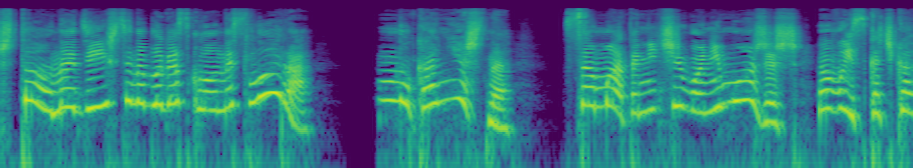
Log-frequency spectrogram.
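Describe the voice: Using a put-on character voice, a woman speaks at an extremely high pitch with big pitch swings and a fairly slow pace.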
